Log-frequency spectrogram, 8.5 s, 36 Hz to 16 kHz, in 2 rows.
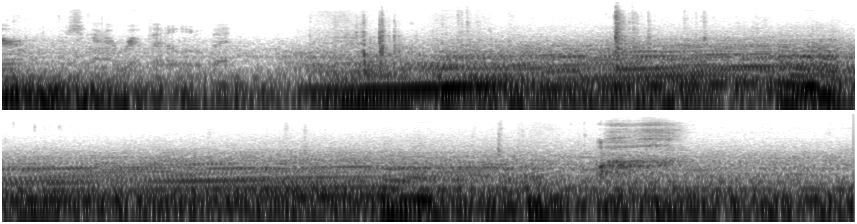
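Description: A tuned BMW M550i accelerates hard in second gear, its engine note climbing in a loud rising sweep and then holding a strained drone with intake whir, heard from inside the car while people talk and gasp.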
